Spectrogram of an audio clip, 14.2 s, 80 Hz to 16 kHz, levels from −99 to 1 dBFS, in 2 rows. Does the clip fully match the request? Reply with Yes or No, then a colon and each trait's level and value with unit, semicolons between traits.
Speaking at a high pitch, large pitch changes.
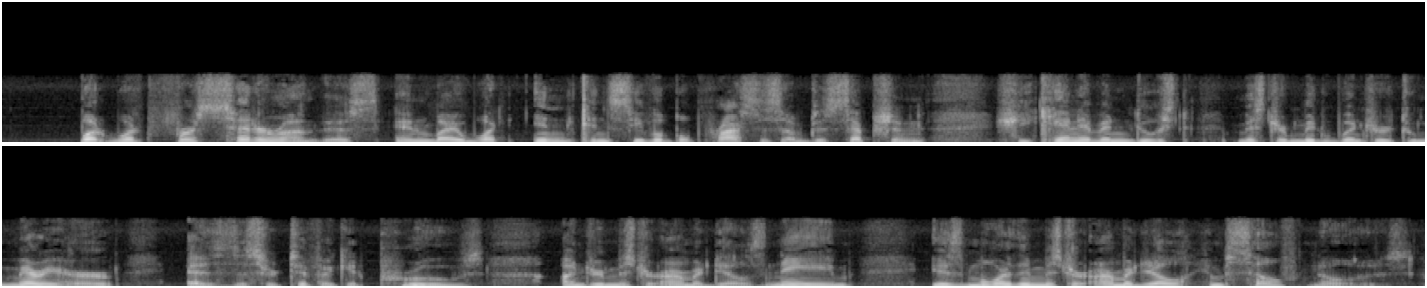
No: low, 115 Hz; wide, 6.7 semitones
